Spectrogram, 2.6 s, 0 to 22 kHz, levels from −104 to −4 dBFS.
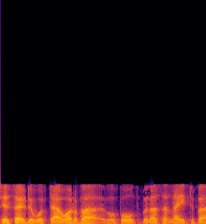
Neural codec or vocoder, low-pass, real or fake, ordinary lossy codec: codec, 16 kHz, 0.2 kbps, FocalCodec; 7.2 kHz; fake; AAC, 16 kbps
